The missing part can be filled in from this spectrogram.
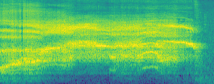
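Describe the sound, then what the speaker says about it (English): A woman's sustained vocal scream, loud and bright, held steadily for about three seconds with a slight rise in pitch before cutting off abruptly, with no other sounds around it. "Let me see if I can get you a nice scream."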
